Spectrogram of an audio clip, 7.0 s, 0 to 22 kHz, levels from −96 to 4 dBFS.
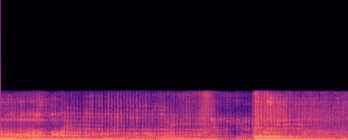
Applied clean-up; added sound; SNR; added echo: neural separator model SepFormer DNS4.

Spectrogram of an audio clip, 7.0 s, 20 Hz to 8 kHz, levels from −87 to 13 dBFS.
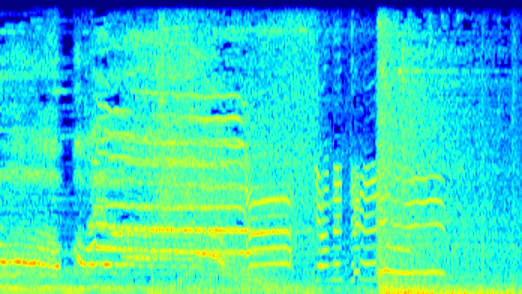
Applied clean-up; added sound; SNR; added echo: none; none; none; none.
